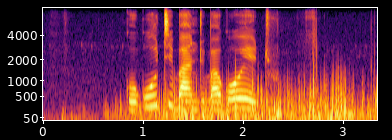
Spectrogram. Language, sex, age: Xhosa, female, 28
